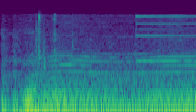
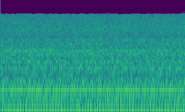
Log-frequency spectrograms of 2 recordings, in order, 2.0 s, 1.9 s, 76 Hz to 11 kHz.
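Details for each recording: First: 2008 Mazda Tribute 3.0 L V6 at idle, before repair: steady whirring whine with chirps over the serpentine belt drive from a worn idler pulley bearing; fix was replacing the 203-FF bearing in the roughly 15 cm idler pulley. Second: 2008 Mazda Tribute (Ford Escape), after replacing the 203-FF bearing in the serpentine belt idler pulley: even steady idle with no chirp, squeal or growl. Sounds normal again; normal idle.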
